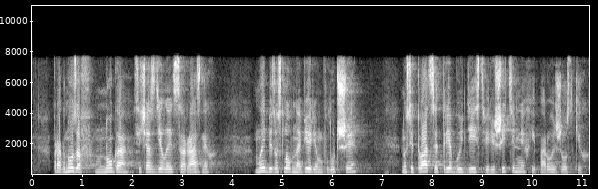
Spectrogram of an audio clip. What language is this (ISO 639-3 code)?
kaz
